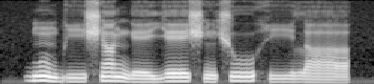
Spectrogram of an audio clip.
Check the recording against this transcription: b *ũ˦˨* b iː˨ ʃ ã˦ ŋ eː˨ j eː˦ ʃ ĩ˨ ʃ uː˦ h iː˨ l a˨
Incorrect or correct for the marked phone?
correct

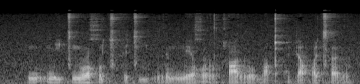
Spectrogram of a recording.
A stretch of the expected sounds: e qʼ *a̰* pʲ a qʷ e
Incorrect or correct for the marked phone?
correct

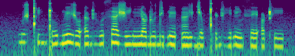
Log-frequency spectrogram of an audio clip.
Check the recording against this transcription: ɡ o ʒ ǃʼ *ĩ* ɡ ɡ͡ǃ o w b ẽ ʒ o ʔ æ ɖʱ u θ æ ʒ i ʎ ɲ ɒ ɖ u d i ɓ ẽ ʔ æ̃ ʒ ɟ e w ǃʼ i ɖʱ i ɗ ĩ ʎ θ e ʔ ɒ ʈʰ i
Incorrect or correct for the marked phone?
incorrect: i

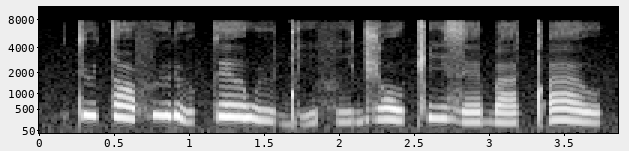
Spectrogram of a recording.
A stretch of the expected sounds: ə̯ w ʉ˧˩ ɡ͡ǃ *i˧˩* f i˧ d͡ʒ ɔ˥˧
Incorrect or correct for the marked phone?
incorrect: i˩˧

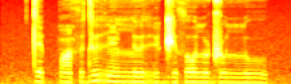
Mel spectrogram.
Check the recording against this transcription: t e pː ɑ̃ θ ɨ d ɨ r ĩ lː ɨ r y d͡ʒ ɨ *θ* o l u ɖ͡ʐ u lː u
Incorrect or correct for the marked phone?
correct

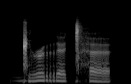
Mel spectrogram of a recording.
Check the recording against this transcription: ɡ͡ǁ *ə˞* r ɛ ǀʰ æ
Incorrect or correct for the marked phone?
correct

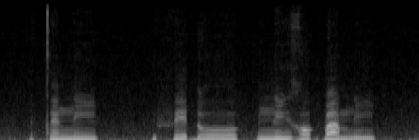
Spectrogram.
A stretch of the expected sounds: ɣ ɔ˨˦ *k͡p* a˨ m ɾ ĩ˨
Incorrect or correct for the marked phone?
correct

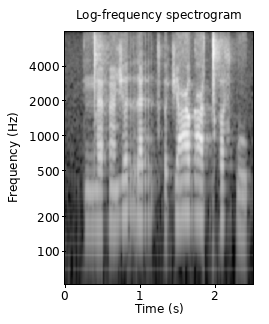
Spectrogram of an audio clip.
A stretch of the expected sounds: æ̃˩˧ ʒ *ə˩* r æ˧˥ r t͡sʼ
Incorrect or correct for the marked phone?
incorrect: ə˧˥˧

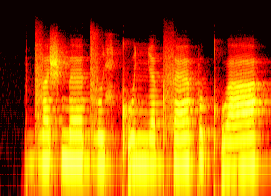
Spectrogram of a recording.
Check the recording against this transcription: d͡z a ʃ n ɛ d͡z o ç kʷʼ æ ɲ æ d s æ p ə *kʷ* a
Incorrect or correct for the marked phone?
incorrect: kʷʼ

